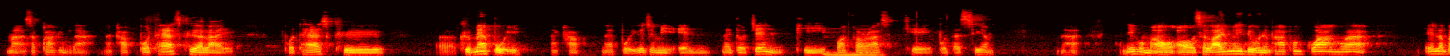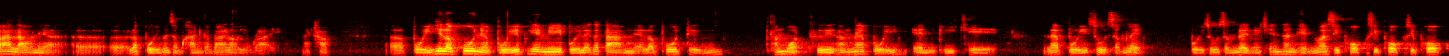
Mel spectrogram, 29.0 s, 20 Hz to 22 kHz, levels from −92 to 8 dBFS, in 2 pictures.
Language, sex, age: Thai, male, 20-39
